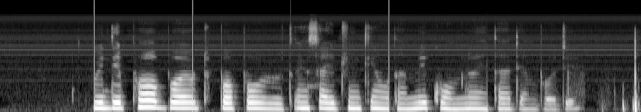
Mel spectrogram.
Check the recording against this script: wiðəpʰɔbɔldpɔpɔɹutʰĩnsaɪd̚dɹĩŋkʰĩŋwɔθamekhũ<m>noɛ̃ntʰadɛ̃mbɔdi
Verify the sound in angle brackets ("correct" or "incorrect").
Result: correct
